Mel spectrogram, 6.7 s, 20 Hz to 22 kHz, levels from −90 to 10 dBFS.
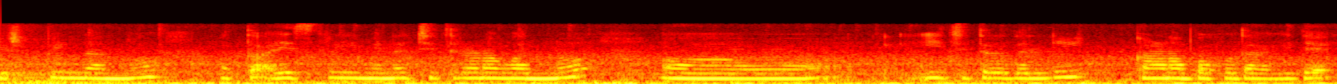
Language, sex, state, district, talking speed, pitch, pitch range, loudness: Kannada, female, Karnataka, Dakshina Kannada, 90 wpm, 225 Hz, 220-235 Hz, -16 LUFS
